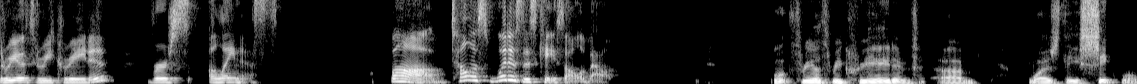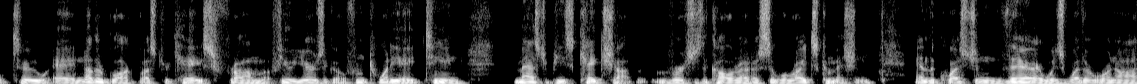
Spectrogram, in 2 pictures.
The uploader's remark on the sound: This episode was recorded before a virtual live audience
